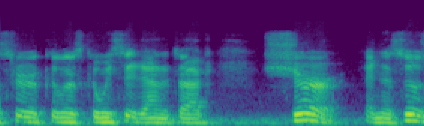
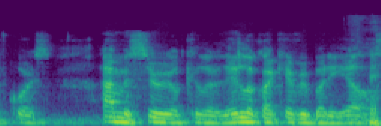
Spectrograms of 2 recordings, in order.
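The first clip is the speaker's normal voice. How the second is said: put-on deadpan delivery, much lower pitch; 3 semitones lower than usual. Retelling an Addams Family scene, the speaker quotes Wednesday Addams answering a lady: imitating her deadpan. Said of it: "she goes, deadpan".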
